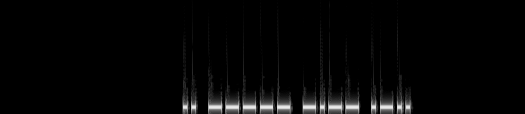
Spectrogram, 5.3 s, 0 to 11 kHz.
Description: Morse code, heard as a keyed tone, about 28 wpm, 700 Hz. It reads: I0YL
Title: DXCC-100 Call Signs - 4 Characters - Repeated 3x - 28wpm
